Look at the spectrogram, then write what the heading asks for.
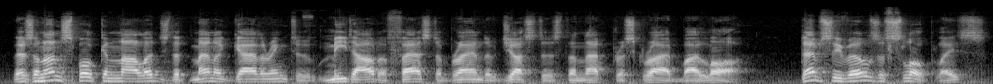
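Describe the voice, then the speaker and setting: A man narrating a Western drama in a grave, foreboding manner, measured and emphatic. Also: lowish voice, fairly bright tone.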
